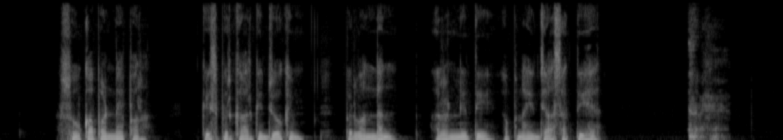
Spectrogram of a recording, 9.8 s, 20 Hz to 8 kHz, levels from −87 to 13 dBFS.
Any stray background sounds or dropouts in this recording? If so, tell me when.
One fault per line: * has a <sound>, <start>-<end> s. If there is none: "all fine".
* has a throat clearing, 8.6-9.2 s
